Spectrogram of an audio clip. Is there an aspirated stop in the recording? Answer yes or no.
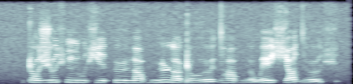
no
